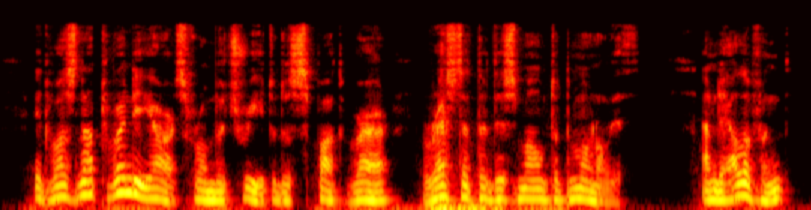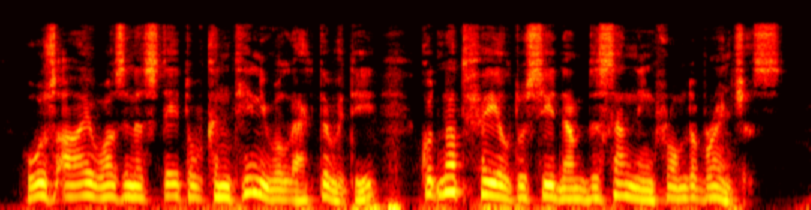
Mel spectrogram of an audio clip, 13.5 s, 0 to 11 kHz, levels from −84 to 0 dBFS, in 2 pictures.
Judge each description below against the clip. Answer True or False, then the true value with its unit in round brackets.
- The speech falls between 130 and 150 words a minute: False (170 wpm)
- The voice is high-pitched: False (120 Hz)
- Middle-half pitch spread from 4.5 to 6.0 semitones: True (5.2 semitones)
